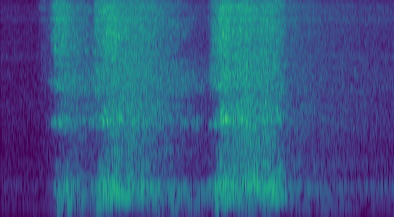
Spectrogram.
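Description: A car engine revved twice while parked on a road trip to Foxtoberfest, each a loud, close roaring surge of about a second and a half with a brief dip between.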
